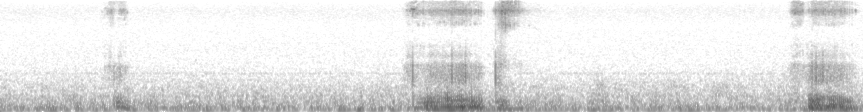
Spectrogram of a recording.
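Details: Sleeping black Pomeranian Hana, a one-year-old female, snores softly; rasping low breaths swell and fade in two main bursts several seconds apart, with a faint earlier snuffle over a steady quiet background hiss.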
